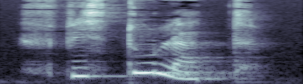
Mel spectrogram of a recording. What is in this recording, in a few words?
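"wag", Breton; gcompris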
